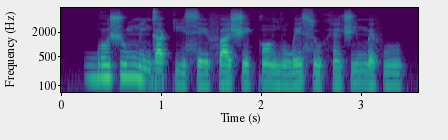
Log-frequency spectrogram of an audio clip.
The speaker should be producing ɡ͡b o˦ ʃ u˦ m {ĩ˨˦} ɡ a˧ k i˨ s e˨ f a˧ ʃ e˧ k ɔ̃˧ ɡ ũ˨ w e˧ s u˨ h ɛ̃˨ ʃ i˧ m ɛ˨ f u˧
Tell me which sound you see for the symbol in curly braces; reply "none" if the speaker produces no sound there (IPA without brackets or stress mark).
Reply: ĩ˧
